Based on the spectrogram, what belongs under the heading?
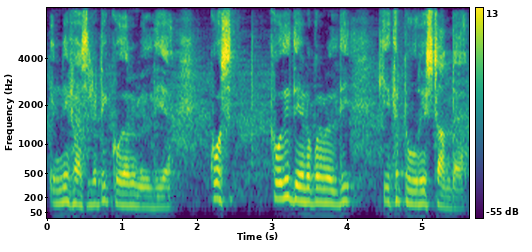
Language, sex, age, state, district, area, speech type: Dogri, male, 30-45, Jammu and Kashmir, Reasi, rural, spontaneous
